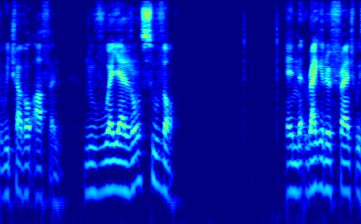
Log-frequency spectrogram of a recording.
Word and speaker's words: souvent: The adverb often is souvent. IN is pronounced en. The T is silent.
